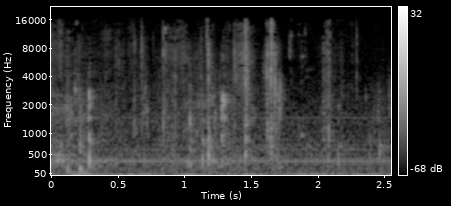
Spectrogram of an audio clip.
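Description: Someone chewing a Snickers bar with peanuts, faint and close, with many small crunchy bites and soft crackles in an irregular rhythm.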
